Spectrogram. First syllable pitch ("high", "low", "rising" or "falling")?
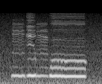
high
